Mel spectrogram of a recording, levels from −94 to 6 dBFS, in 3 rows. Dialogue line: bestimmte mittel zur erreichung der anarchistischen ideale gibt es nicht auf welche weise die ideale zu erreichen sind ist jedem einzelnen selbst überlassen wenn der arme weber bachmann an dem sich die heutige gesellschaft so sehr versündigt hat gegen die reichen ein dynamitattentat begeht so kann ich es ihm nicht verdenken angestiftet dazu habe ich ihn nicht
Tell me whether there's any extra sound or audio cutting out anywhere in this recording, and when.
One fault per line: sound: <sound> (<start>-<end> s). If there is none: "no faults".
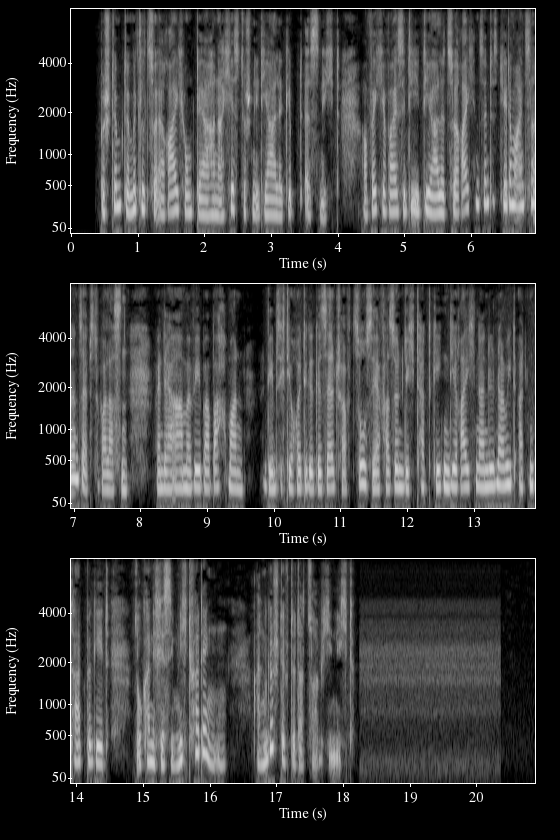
no faults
